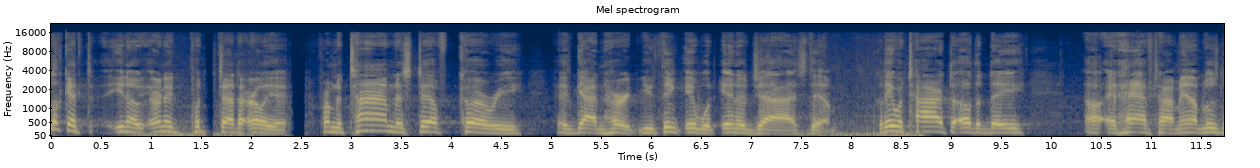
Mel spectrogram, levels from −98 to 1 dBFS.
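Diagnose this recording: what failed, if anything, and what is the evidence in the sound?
Burst of packet loss, 1.53 to 1.64 s: a network fault. About 80 ms of audio never arrived in time, so the receiver stretched the last sound into a fading hold for roughly 82 ms, then playback jumps ahead with that stretch gone.

Repeated packet loss (robotic sound), 2.28 to 2.59 s: also network-side. Four closely spaced gaps, the longest 138 ms, leave about 240 ms missing. Concealment covers three quarters of the span, so the sound turns choppy as patches follow each other.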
